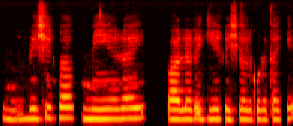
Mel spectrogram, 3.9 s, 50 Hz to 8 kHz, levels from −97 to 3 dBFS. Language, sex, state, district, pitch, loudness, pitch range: Bengali, female, West Bengal, Kolkata, 225 Hz, -35 LUFS, 220-240 Hz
